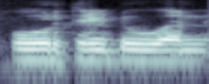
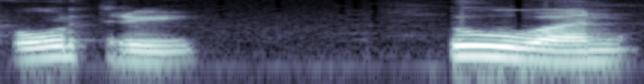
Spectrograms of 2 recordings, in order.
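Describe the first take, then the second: First: All four digits run together without a pause. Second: A short pause splits the digits into pairs. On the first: The speaker calls it wrong. "एक साथ बोल दिया" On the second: The speaker calls it right. "ऐसे रुक के आपको बोलना होता है"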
